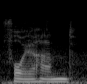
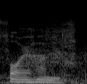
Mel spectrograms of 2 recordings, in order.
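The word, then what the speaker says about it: Feuerhand: It's actually pronounced, I've been told it's pronounced fire hand, even though it says, well, it's German, so it's F-E-U-E-R and fire hand, but apparently it's pronounced fire hand, and that's the symbol is a hand with a fire on.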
